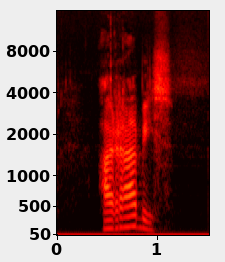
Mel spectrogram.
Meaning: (proper noun) Arabic (language or script); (adjective) Arabian; Arab; Arabic
- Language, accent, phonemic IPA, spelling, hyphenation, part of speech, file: Dutch, Netherlands, /ɑˈraːbis/, Arabisch, Ara‧bisch, proper noun / adjective, Nl-Arabisch.ogg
